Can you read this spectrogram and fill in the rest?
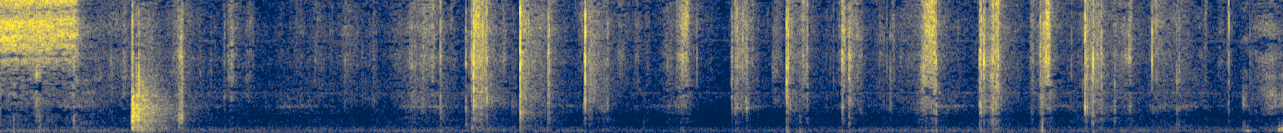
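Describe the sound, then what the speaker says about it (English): Tarot cards being shuffled close up, a steady run of crisp riffling snaps and soft slaps with brief pauses between bursts. "Let me just shuffle the cards."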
